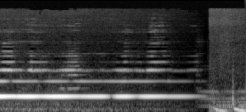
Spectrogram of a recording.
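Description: Singing bowl played by rubbing a mallet around its rim: one steady, sustained ringing tone with fainter higher overtones, wavering gently in loudness.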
